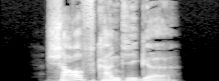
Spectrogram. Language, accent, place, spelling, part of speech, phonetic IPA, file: German, Germany, Berlin, scharfkantige, adjective, [ˈʃaʁfˌkantɪɡə], De-scharfkantige.ogg
- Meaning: inflection of scharfkantig: 1. strong/mixed nominative/accusative feminine singular 2. strong nominative/accusative plural 3. weak nominative all-gender singular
